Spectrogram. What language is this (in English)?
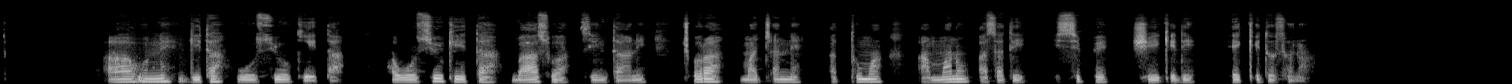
Wolaytta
